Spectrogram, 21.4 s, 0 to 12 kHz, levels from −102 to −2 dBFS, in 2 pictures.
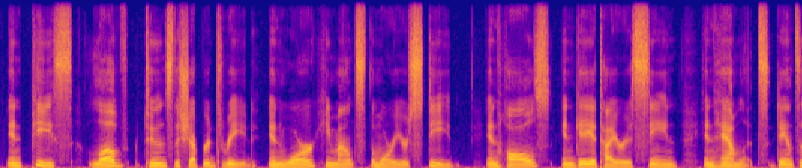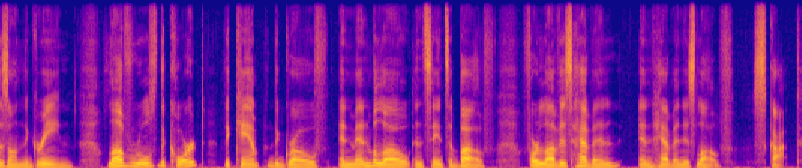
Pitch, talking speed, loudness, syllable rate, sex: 170 Hz, 140 wpm, -19 LUFS, 3.6 syllables/s, female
